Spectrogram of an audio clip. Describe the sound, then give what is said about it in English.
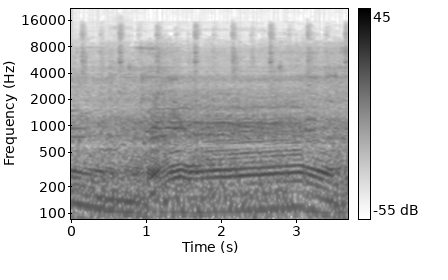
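A motorcycle engine drones steadily as it rides backwards along the shoulder of a road, a loud, continuous, even engine tone with no breaks and no voices. “He turns around and drives backwards along the shoulder of the road.”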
